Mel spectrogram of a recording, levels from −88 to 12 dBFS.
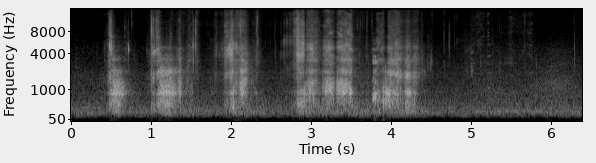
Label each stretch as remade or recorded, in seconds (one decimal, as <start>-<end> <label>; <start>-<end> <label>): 0.0-1.2 recorded; 1.2-5.0 remade; 5.0-6.4 recorded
